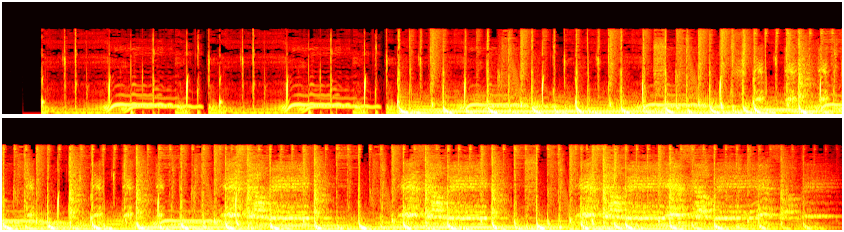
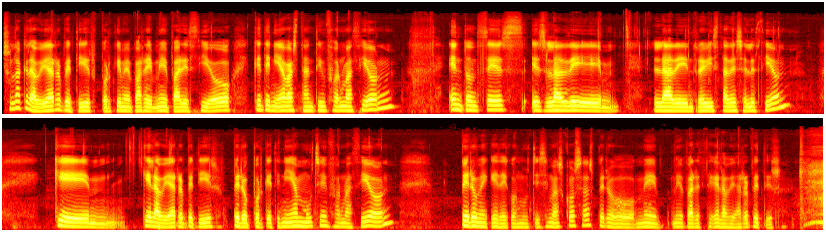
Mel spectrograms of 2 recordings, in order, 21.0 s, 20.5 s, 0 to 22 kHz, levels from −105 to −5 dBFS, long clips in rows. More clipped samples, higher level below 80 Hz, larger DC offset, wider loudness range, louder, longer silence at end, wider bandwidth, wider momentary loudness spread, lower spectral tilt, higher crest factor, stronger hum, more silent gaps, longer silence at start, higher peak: neither; first, -18 dBFS vs -66 dBFS; neither; first, 9 LU vs 5 LU; first, -15 LUFS vs -23 LUFS; about the same, 0.05 s vs 0 s; second, 8.4 kHz vs 15 kHz; about the same, 12 LU vs 13 LU; about the same, -6 dB/octave vs -5.5 dB/octave; second, 14 dB vs 22 dB; neither; neither; first, 0.5 s vs 0 s; about the same, 0 dBFS vs -2 dBFS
